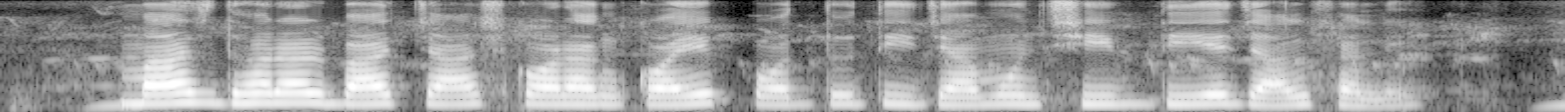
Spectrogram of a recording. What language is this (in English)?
Bangla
